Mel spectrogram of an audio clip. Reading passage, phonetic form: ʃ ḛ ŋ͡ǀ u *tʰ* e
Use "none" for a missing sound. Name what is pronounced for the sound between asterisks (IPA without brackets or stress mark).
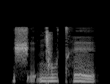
tʰ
